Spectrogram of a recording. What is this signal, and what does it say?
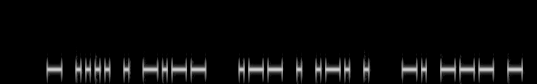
Morse code, heard as a keyed tone, about 25 wpm, 700 Hz. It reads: THEY WERE NOT
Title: Sentences from Top 1000 Words - Review Part 3 - 25wpm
